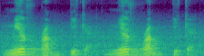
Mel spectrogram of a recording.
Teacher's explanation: Mir, nun tu seolah-olah tak ada lah. Sebenarnya ada, tapi kerana hukum idgham bila gunnah ni, hukum idgham bila gunnah ni, huruf nun seolah-olah supaya tak ada lah.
